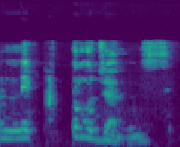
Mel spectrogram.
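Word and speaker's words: pnictogens: रखा निकोजेंस या फिर निक्टोजेंस, पी इसमें साइलेंट होता है, इसका मतलब होता है टॉक्सिक।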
